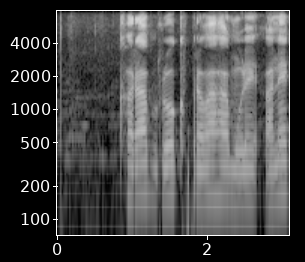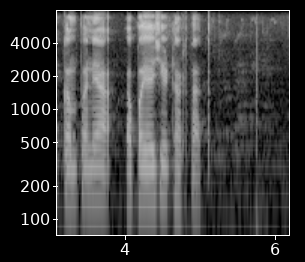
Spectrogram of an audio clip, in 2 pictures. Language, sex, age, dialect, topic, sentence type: Marathi, male, 18-24, Northern Konkan, banking, statement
